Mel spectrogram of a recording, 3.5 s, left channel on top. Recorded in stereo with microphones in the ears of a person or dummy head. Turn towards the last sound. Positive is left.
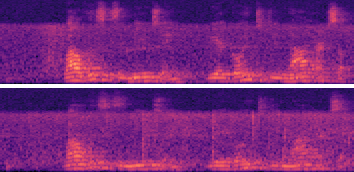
turn(degrees=80)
